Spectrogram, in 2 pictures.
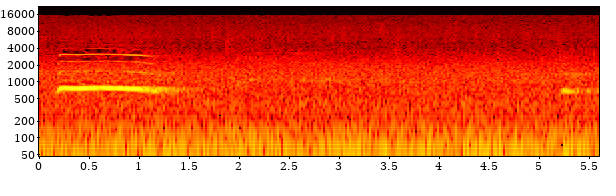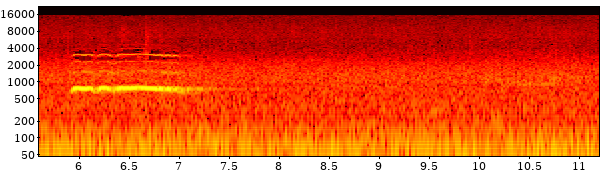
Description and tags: Here we go again. Early evening in bonny Scotland and our "pet" owl,
the one, who lives nearby, gave another sample of its "song". Recorded
with two Sennheiser ME 64/K6 microphones and a HHB Portadisk recorder.
owl, field-recording, scotland, ringtone, bird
